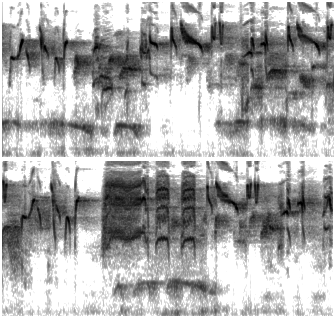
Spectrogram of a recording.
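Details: Song of a caged white-rumped shama in a training session meant to spur competitive singing. Bubbling, varied whistles and trills are punctuated by harsh bursts, with a steady lower warble returning twice.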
